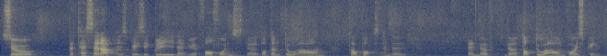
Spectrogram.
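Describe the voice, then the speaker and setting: This software demonstrator has a fairly low, darkish voice. His unscripted product demo comes out hesitant and halting, and the room he's recorded in is clearly noisy.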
